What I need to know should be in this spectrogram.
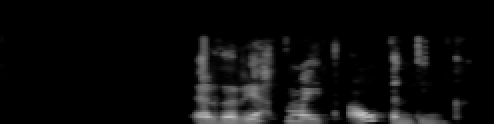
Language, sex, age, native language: Icelandic, female, 13, Icelandic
